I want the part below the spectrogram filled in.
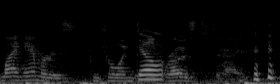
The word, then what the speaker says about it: Bifrost: Technically, it's roughly pronounced, according to Google, beef roast, but...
